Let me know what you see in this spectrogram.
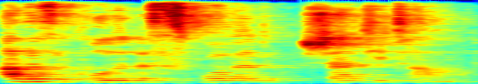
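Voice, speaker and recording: A woman's voice: on the low side, brisk. Woman lecturing in a very echoey hall. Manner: reads a prepared text with spoken asides. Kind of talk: academic lecture. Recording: very echoey hall, distant mic, faint hum.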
